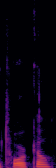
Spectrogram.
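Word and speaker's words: Thorkell: So, Yeah, because her and how do you pronounce his name? Thorquil.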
